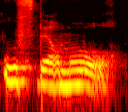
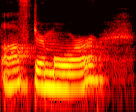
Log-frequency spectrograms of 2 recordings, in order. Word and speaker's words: Auf der Maur: So I had sort of turned into an international German pronunciation, Auf der Maur, but in fact, Swiss German, it's Auf der Maur.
